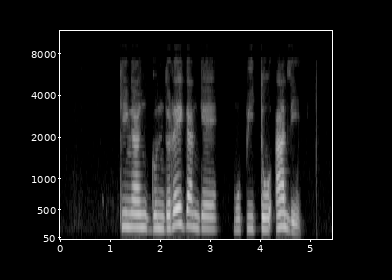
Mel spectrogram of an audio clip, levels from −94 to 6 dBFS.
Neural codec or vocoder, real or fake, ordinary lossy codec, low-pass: none; real; Opus, 32 kbps; 7.2 kHz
